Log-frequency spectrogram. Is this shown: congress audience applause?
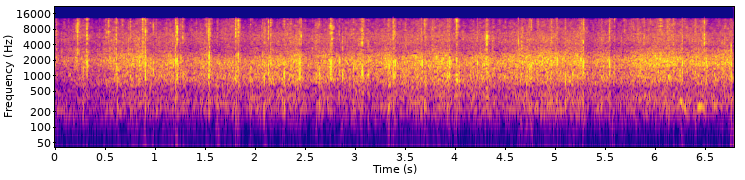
yes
